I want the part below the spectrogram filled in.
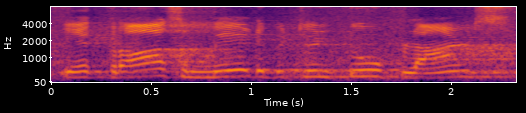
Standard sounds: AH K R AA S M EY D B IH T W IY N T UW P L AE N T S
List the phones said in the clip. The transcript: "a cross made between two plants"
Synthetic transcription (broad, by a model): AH K R AA S M EY D B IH T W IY N T UW P L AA N T S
